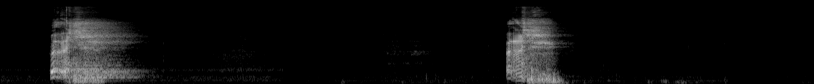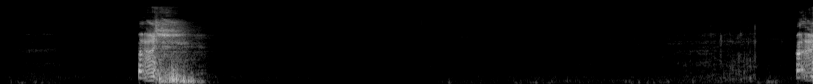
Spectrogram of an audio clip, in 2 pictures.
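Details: Three sharp, explosive sneezes about five seconds apart from an Asian boy, with quiet between them. Sneezing.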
